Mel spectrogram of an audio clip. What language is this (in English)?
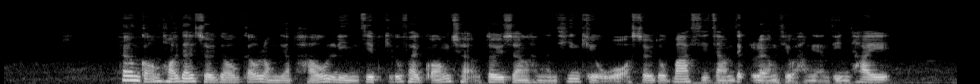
Cantonese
